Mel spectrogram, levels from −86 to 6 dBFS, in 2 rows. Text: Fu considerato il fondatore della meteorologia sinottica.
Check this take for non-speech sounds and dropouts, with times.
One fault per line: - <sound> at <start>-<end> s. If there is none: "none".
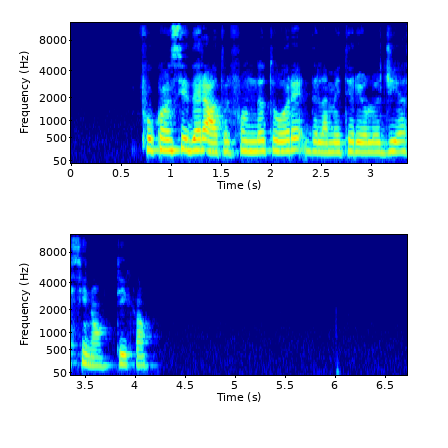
none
